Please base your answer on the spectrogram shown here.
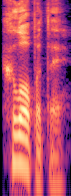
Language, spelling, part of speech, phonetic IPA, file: Russian, хлопоты, noun, [ˈxɫopətɨ], Ru-хлопоты.ogg
- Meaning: 1. trouble, efforts 2. care (of someone)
